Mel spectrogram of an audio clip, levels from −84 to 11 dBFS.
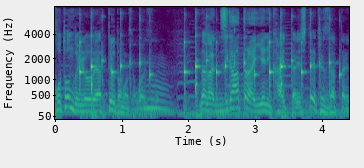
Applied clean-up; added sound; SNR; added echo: none; Marimba, xylophone; -4 dB; none.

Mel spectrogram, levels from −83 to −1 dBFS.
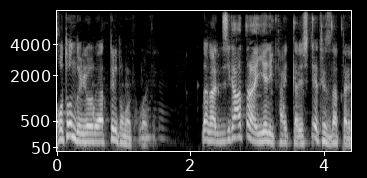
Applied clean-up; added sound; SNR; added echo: neural mask model DeepFilterNet 3.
